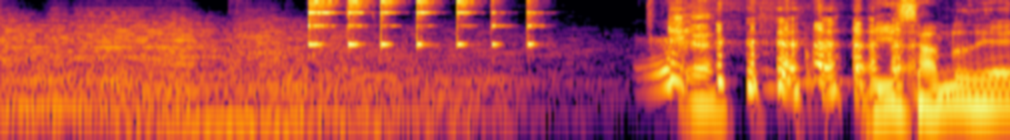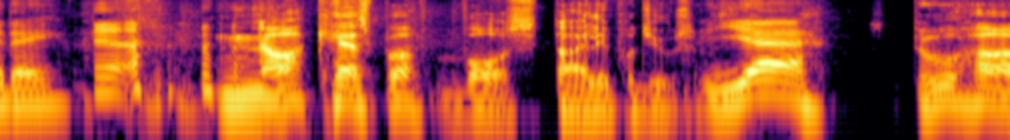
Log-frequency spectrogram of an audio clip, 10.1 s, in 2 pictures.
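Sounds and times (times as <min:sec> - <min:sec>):
tapping on a glass for a speech: 0:01.6 - 0:02.8
laughter: 0:03.2 - 0:04.8, 0:05.4 - 0:06.5
speech: 0:03.3 - 0:10.0.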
